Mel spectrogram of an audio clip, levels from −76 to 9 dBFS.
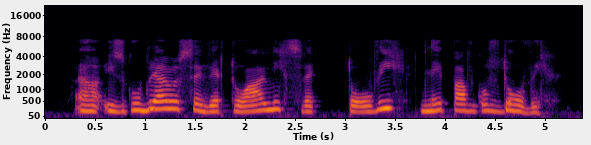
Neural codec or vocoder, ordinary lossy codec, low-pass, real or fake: codec, 16 kHz, 2 kbps, X-Codec, HuBERT features, trained on general audio; none; 7.2 kHz; fake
